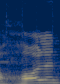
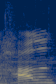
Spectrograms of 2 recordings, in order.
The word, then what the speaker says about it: Haaland: gente falava Holland, agora é Haaland.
